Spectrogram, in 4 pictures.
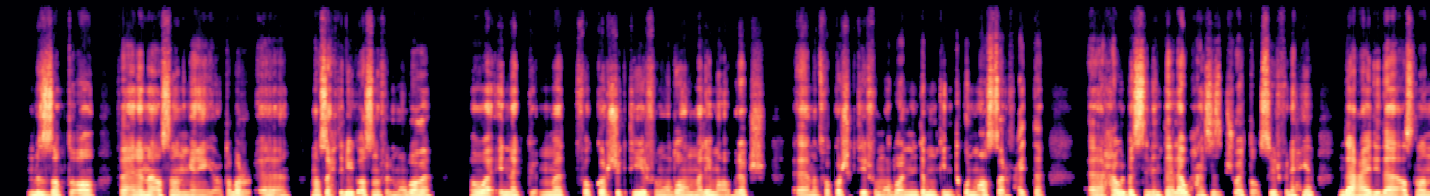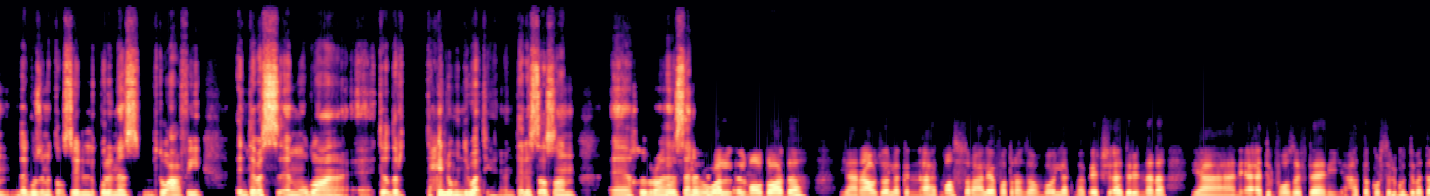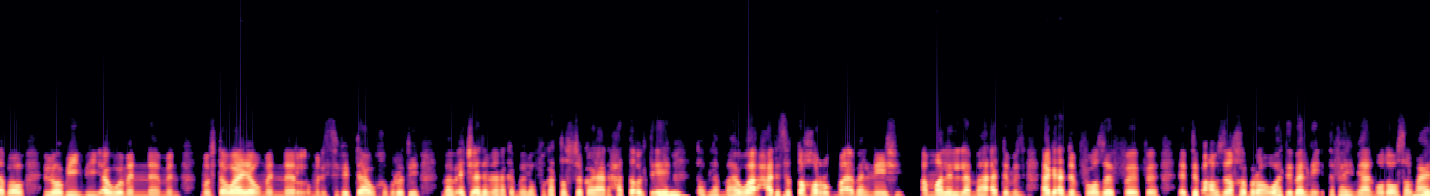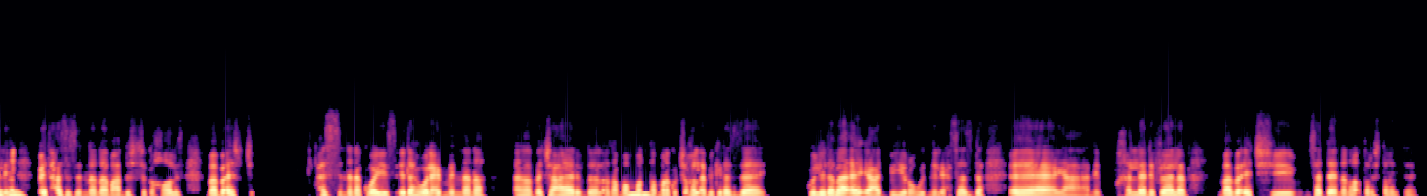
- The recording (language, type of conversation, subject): Arabic, advice, إزاي أتعامل مع فقدان الثقة في نفسي بعد ما شغلي اتنقد أو اترفض؟
- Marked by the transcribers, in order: in English: "الكورس"; in English: "الCV"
